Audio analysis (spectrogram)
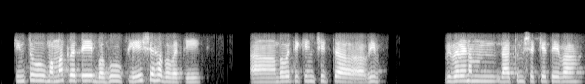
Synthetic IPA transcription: kint̪umɐmɐkɾɐt̪eːbɐɦukleːʃɐɦɐ̆bʱɐʋɐt̪i | bʱɐʋɐt̪ikiɲt͡ʃit̪ʋi | ʋiʋɐɾɐɳɐmd̪aːt̪umʃɐkjɐt̪eːʋaː

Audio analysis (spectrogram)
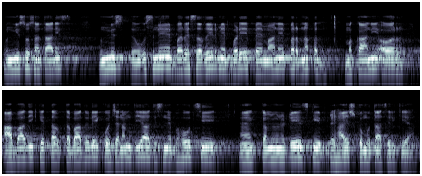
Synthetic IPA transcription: ʊnːiːsːɔsɛ̃ːt̪aːliːs | ʊsnebɐɾesɐɣiːɾmẽbɐɽepɛːmaːnepɐɾnɐql | mɐkaːniɔːɾ | aːbaːd̪iket̪ɐbaːd̪ʊlekod͡ʒɐnmd̪ijad͡ʒɪsnebɐɦʊt̪si | kɐmjuːnɪʈiːzkiɾɪɦaːɪʃkomʊt̪aːsɪɾkija̰ː

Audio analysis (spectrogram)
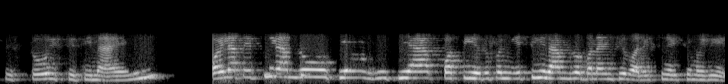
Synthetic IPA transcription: t̪est̪oist̪ʰit̪imaːjoni | pʌɦilat̪et̪iɾamrotjaɡitijapʌt̪ːiɦʌɾupʌniet̪iɾamrobʌnajnt̪ʰijobʱʌnesunʌjt̪ʰjomʌjle

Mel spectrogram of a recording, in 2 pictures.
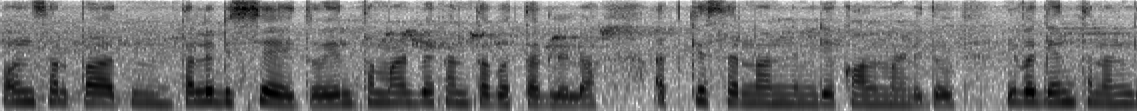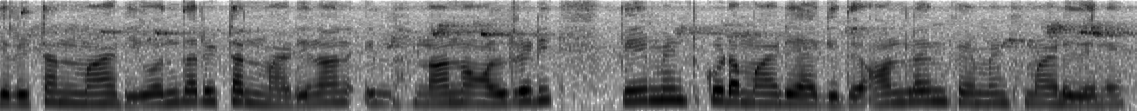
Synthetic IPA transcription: ond̪usɐlpɐt̪ɐlebisːiaːjt̪uent̪ɐmaːɽbe̞ːkɐnt̪ɐɡɔt̪ːaːɡlilːɐ | ɐ̰d̪ɐ̥kːesɐɾnaːnunimɐɡe̞kaːlmaːɽid̪uiʋaːɡint̪ɐnɐnɐɡe̞ɾiʈɐɾnmaːɽiond̪ɐɾiʈɐɾnmaːɽinaːninaːnuaːlɾeɽi | peːme̞ɳʈkuːɽɐmaːɽiaːɡid̪eʔaːnlɐjnpeːme̞ɳʈmaːɽid̪eːni

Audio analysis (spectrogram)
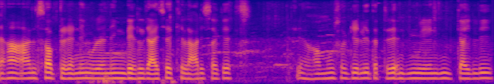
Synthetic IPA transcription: ḛɦãalsəbʈɾeniŋɡɾeniŋɡd̪eld͡ʒajt͡ʃʰɛkʰelaɾisəke | kiɦəmũsəbɡelit̪ɔʈɾeniŋɡɾeniŋkəɪli

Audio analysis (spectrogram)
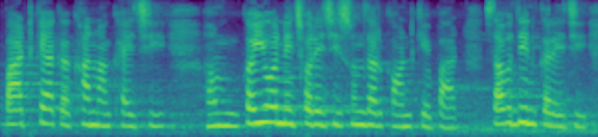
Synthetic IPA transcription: paʈʰkjakekʰanakʰajt͡ʃʰi | ɦəmkəionɛt͡ʃʰoɾɛt͡ʃʰisund̪əɾkãɳɖkepaʈ | səbd̪inkəɾɛt͡ʃʰi

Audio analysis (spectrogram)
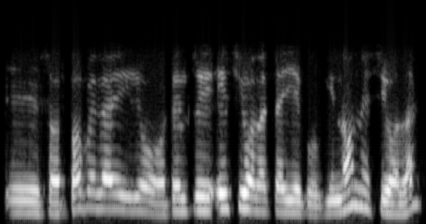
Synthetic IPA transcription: esʌrt̪ʌpaĩlajjoɦoʈelt͡sʌj̃ʔesiwalat͡saɦiekoɦkinʌnesiwala

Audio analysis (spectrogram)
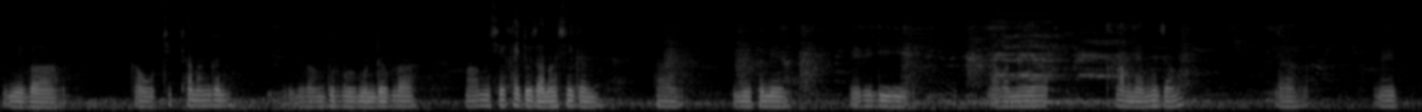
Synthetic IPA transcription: ineba | ɡ̥a̰wtʰik̚tʰanaŋɡɯnḭnibaŋduɾbuɾmɯndɯbla | mamisakʰajdɔzanaŋseɡɯn | da | inikʰɯne | bḛɾedi | nʔa̰ɡanajakʰalamdajamɯzaŋ | da | na

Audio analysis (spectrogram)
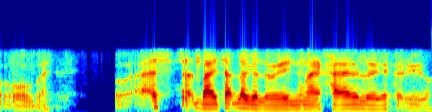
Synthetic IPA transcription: o̰ba̰j | oɐ̰si̥t͡ʃa̰t̚bajt͡ʃat̚lɐɡɐlojɾenuŋajkʰajaɡɐlojɾɐkɐ̰ɾḭjo

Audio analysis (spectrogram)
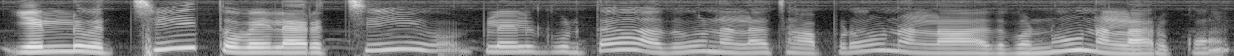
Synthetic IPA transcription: ɛlːɯʋɐt͡ʃːɯt̪ɔʋɐɪlɐɾɐt͡ʃːipɪlɛːlkɯkʊɽɯt̪ːaɐðɯʋʊ̃nɐlːaːsaːpɪɽʊ̃nɐlːaːɐðɯpɐɳːʊ̃nɐlːaːɪɾɯkːʊ̃

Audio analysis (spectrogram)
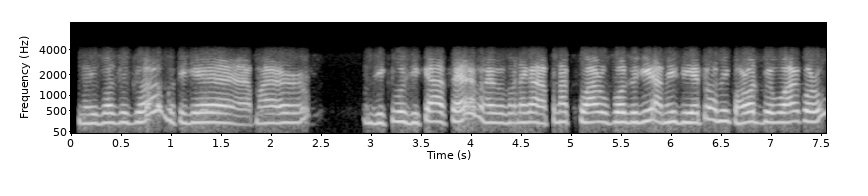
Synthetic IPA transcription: noibazuɡjɔɡotikɛamaɹ | zikuɹzikaːsɛbabanɛkaapʊnakʰːʊwaɹup̬ɔɹzuɡiamiziɦɛtʊamiɡʱɔɹɔt̚bɛbɔɦaɹkoɹʊ̃

